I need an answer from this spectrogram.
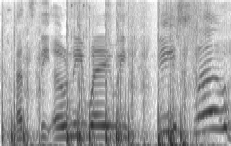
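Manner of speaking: rallying shout. Acted. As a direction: rouse the crowd like a zealot. Rallying cry to be slow.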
